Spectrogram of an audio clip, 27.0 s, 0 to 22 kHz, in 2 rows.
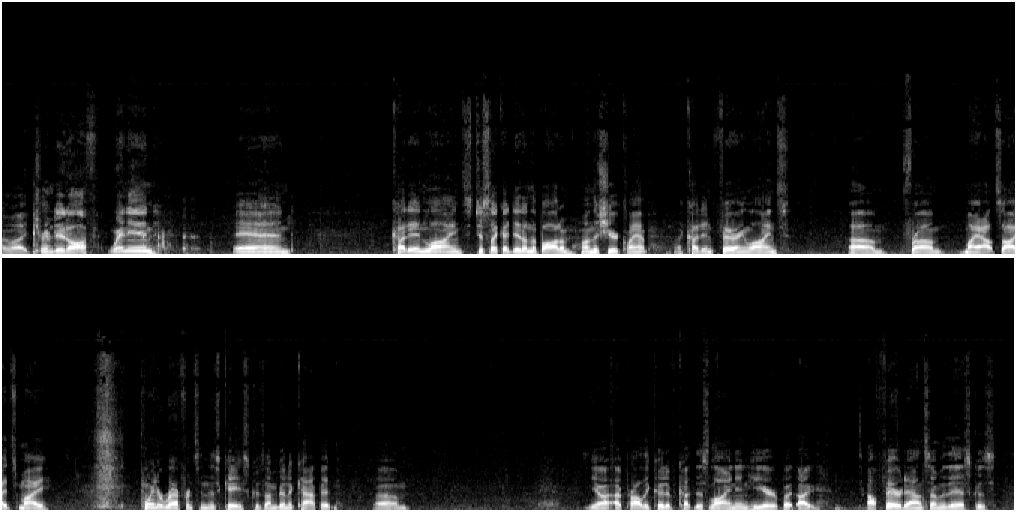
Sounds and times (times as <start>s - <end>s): Speech: 0.0s - 2.1s, 3.1s - 3.9s, 5.2s - 10.5s, 11.3s - 14.2s, 15.3s - 19.0s, 21.3s - 26.8s.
